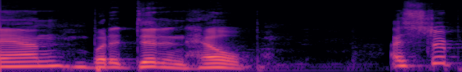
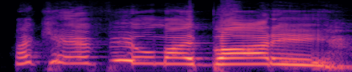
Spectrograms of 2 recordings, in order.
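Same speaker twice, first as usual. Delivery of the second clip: high, loud, frantic wail; panicked cry; 8 semitones higher, 9 dB louder than usual. Retold or imitated. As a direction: scream it like you're losing control.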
